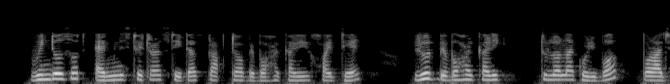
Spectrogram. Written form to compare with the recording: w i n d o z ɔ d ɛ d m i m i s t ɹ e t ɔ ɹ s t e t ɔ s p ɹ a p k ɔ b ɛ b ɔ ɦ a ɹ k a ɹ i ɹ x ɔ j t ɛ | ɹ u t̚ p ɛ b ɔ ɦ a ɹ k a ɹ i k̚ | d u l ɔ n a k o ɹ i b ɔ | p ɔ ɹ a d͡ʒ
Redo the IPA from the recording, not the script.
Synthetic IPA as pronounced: w i n d o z ɔ t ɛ d m i n i s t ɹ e t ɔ ɹ s t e t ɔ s p ɹ a p t ɔ b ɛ b ɔ ɦ a ɹ k a ɹ i ɹ x ɔ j t ɛ | ɹ u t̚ b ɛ b ɔ ɦ a ɹ k a ɹ i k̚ | t u l ɔ n a k o ɹ i b ɔ | p ɔ ɹ a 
